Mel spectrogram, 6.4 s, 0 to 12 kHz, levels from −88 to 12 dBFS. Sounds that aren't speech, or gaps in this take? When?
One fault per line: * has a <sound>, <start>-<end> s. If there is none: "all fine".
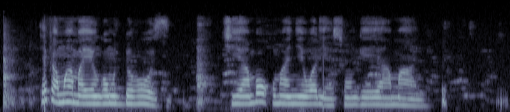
all fine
